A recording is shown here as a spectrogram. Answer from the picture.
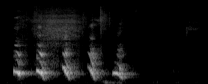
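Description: A woman laughing: five quick breathy bursts, each falling in pitch, over about a second and a half.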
